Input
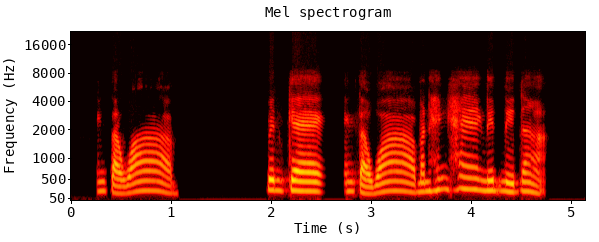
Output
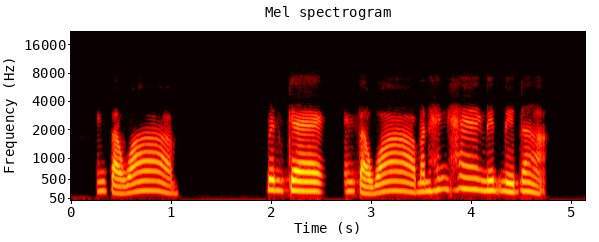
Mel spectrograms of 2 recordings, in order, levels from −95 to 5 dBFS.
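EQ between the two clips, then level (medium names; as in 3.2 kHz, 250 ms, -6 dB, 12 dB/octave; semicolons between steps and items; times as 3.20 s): Butterworth band-stop 4.1 kHz, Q 1.5; distance through air 180 m; peaking EQ 64 Hz +13 dB 0.6 oct; +5.5 dB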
